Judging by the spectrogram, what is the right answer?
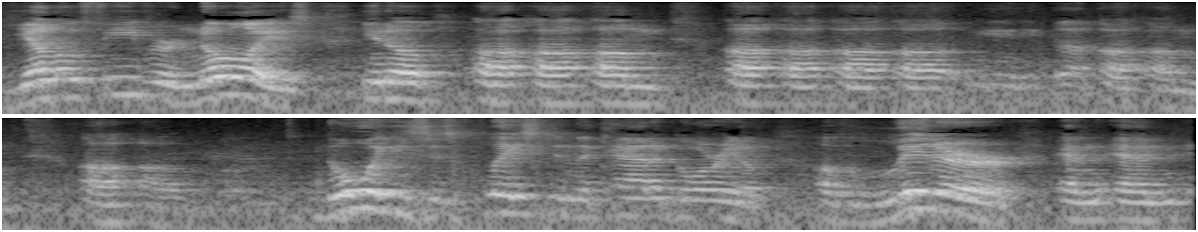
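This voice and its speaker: A man's voice: high voice, distant mic, a little hiss or hum. Hesitant male lecturer in echoey hall. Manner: hesitant, many fillers and restarts. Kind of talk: academic lecture.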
